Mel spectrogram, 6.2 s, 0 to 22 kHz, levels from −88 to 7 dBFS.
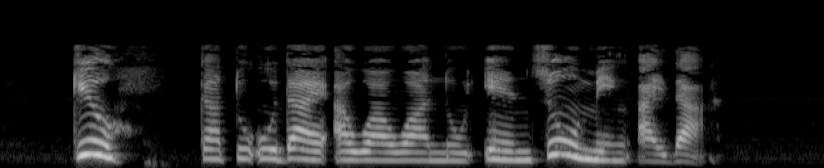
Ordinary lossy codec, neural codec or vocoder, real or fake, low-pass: MP3, 48 kbps; none; real; 7.2 kHz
